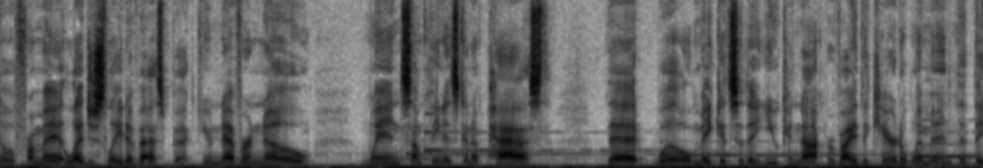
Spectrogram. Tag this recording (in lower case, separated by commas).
music, inside a small room, speech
